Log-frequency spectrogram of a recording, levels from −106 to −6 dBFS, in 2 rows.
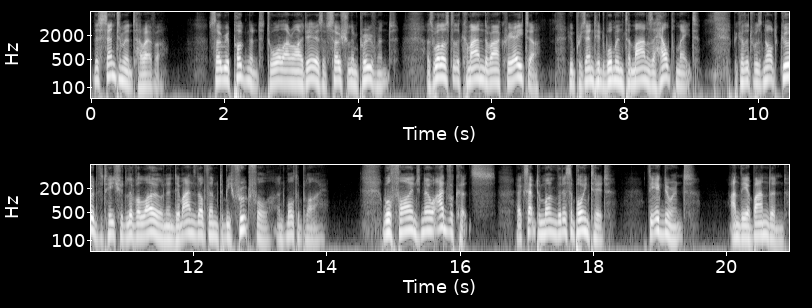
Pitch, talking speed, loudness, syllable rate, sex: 135 Hz, 175 wpm, -18 LUFS, 6.1 syllables/s, male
